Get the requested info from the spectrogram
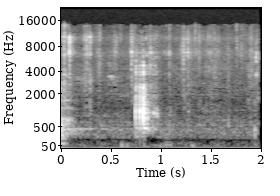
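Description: Near silence, broken by one short faint sound just under a second in.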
